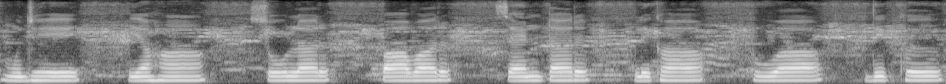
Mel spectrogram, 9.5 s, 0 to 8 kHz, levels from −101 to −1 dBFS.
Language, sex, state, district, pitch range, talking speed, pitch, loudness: Hindi, male, Madhya Pradesh, Katni, 145-150 Hz, 50 wpm, 145 Hz, -16 LUFS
